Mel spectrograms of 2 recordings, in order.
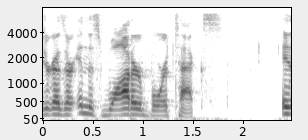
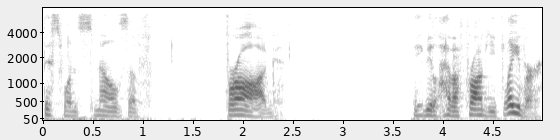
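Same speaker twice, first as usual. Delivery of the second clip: hushed, whispered musing to oneself; 3 semitones lower, 7 dB quieter than usual. Voicing a gnome chef picking mushrooms in the bulrushes: whispering gnome chef. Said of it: "you're gonna hear him whisper".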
